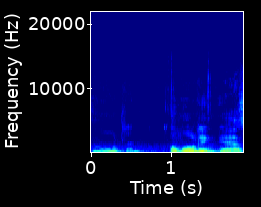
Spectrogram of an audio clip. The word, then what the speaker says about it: Magdalen: the town that is spelled like Mary Magdalene the saint but it's pronounced Maudlin or Morgan yeah I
